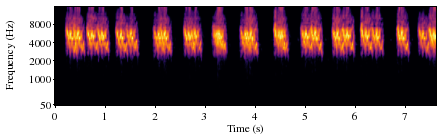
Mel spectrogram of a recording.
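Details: House sparrows in a group giving clear, insistent chirps, each a short harsh burst, repeated about every half second in a steady run without other sounds.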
